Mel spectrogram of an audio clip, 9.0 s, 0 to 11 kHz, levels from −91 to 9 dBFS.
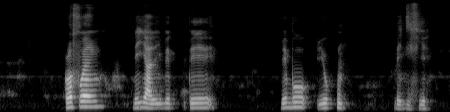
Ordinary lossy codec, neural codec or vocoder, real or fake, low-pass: AAC, 64 kbps; codec, 24 kHz, 1.2 kbps, DualCodec; fake; 9.9 kHz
